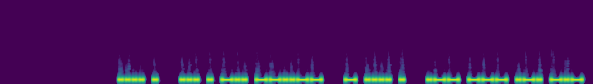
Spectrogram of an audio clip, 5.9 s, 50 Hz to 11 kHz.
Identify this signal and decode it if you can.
Morse code, heard as a keyed tone, about 36 wpm, 700 Hz. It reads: HE SED, THE WORK
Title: Sentences from Top 400 Words and Abbreviations 35wpm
